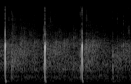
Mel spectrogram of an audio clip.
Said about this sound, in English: And so what an amazing worship set that we just went through, right? All right. Is it just me? Oh, it's phenomenal. You can clap for that. Come on. So good.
